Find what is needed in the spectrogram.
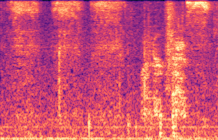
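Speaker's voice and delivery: a soft snake hiss. Shown as a demonstration. Teacher showing kids the snake sound, a hiss. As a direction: breathe out "S" like a snake. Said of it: "Sammy Snake sound".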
